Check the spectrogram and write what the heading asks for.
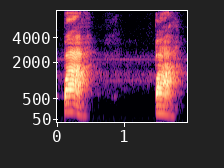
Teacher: que é que eu tenho uma vogal orava quando o ar a emissão de ar sai apenas pela boca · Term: vogais orais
